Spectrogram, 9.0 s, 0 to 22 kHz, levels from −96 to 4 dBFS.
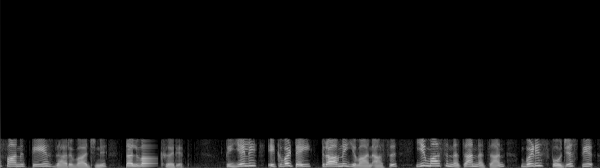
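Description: At 2.14 s the speech breaks off. Until 2.38 s it is replaced by a buzzy continuation of the last sound that fades, and then the speech resumes with about 0.22 s of audio simply gone. A long network dropout is the likely cause, with the receiver stretching the final fragment forward to cover the gap. On a spectrogram, already empty above 4 kHz from the G.711 call path, the stretch shows repeated, smeared harmonic bands thinning out. The waveform shows a decaying periodic pattern.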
